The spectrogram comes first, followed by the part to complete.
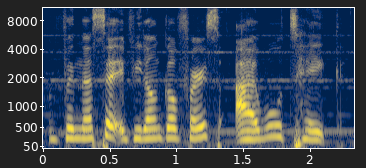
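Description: A woman playing a bossy, excitable young woman who panics easily in an amateur horror roleplay. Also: on the high side, normal speed, natural voice. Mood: pushy. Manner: pushy, repetitive, excitable. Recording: music behind the voice.

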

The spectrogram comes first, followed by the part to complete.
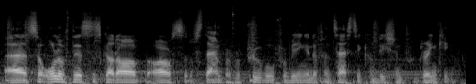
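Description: Lowish voiced man, keen and explaining stuff, chatty wine guy, faint music under. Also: steady tone, fast, darkish tone. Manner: enthusiastic and explanatory. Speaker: wine specialist. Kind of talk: conversational presentation. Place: decorated indoor room with a laid table, standing.

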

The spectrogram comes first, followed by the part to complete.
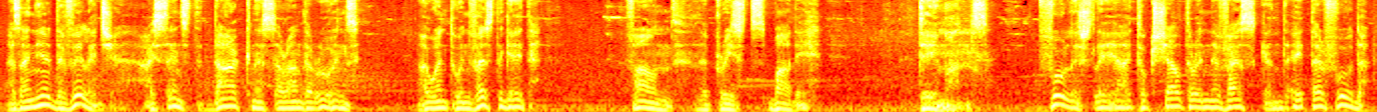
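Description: A man's voice: mid-range voice, dark tone, a little hiss or hum. A man playing a grim, terse wandering warrior in a dramatic video game cutscene. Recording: music behind the voice.

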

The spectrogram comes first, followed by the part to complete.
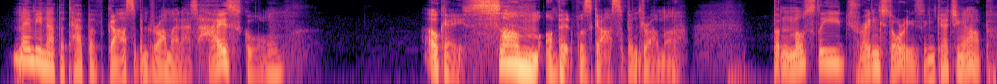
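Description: A man's voice: fairly low pitch, husky, no room sound, clean studio sound, full character voice. A man playing a shy, sincere young guy in love with his best friend, speaking hesitantly and intimately to the listener in an audio roleplay. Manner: hesitant, halting, full of pauses and sighs. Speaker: voice actor.

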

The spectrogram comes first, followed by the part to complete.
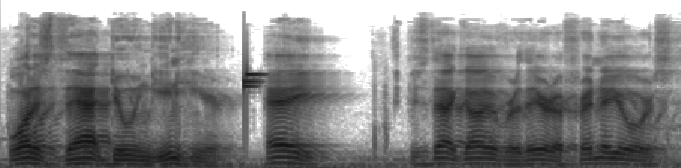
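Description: An actor playing a weary, sardonic yet loyal devil monster in a video game, wry and conversational. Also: male voice, fairly low pitch, normal speed, close to an everyday voice. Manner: wry, conversational, exclamatory when pressed. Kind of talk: video game character acting. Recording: echoey, distant, music behind.

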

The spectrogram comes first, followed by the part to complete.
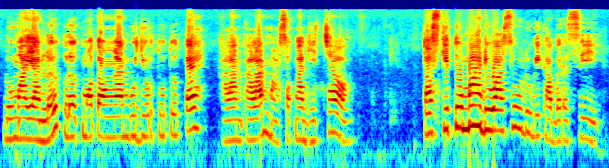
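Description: A woman's voice: mid-range voice, measured pace. A woman with a West Java Sundanese accent narrating a scripted children's story expressively, as a storyteller addressing young listeners. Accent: Sundanese-speaking West Java.

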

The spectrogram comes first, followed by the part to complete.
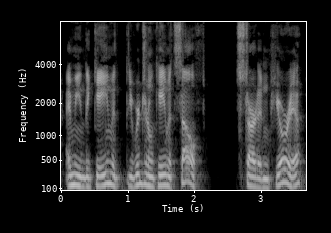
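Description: A man's voice: medium pitch, normal speed, a bit bright. A middle-aged man hosting a casual, comedic movie review podcast in an opinionated, wry, informal way. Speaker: podcast host.

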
